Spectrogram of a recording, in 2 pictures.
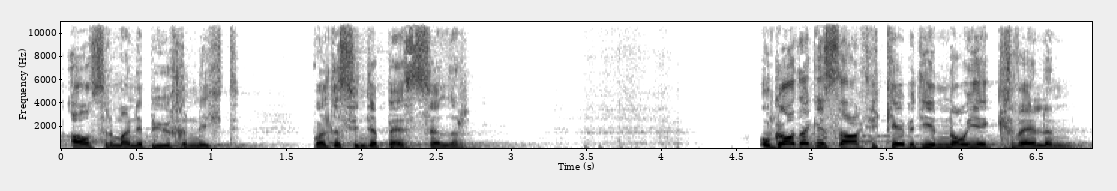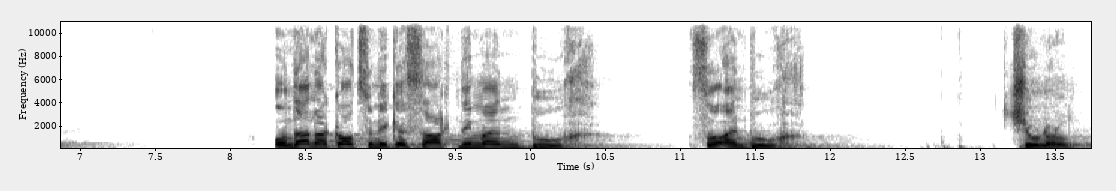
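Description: A man preaching a sermon as pastor, lively and direct, often turning to the congregation with questions. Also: high voice. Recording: reverberant hall.

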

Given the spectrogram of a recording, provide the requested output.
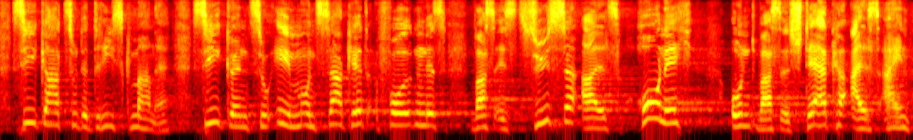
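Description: A man, preaching a sermon as a lively, sarcastic Bible retelling full of rhetorical questions. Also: high-pitched. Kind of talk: sermon storytelling. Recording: reverberant hall.

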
